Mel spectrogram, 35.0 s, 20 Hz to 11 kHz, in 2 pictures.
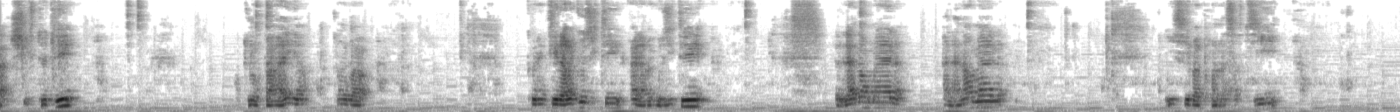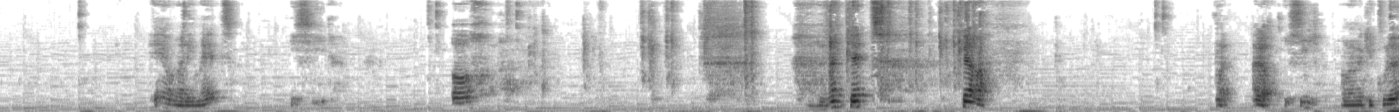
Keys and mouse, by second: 3.2 click, 5.0 middle click, 6.9 click, 10.8 click, 15.4 middle click, 24.4 click, 34.8 click.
